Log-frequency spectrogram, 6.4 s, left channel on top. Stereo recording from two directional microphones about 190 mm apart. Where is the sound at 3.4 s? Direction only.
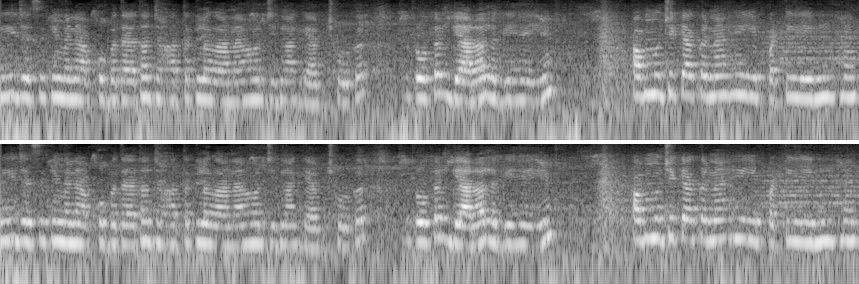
5° right (ahead or behind).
